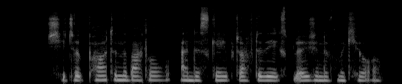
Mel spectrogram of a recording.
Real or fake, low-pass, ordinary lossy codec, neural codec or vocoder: real; 14.4 kHz; Opus, 32 kbps; none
